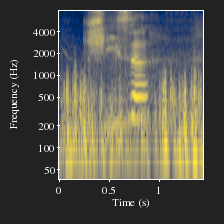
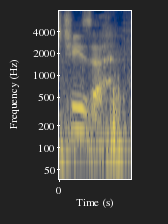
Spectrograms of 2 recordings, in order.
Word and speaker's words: Chizza: going to try this Cheesa let's get crazy here's the ad waiting for our CH I guess it's pronounced chisa we've got pictures hanging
